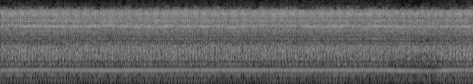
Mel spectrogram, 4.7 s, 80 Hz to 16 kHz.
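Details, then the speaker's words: 500 series sewing machine motor whose armature and brushes are soaked with excess oil, smoking and running slow about two minutes in with the pedal held: thin high whine, nearly steady with a faint dip; it is burning off the oil. "it's burning off the oil that's on the Armature and burning the oil out of the motor brushes they're soaked with oil and it'll burn them up it'll recondition things to get back to 100% normal but you have to be patient"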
